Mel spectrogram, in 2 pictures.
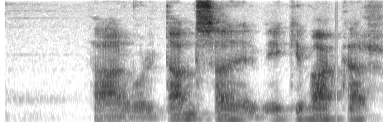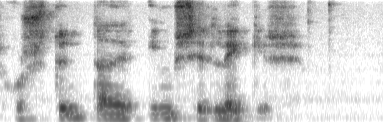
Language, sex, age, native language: Icelandic, male, 30-39, Icelandic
